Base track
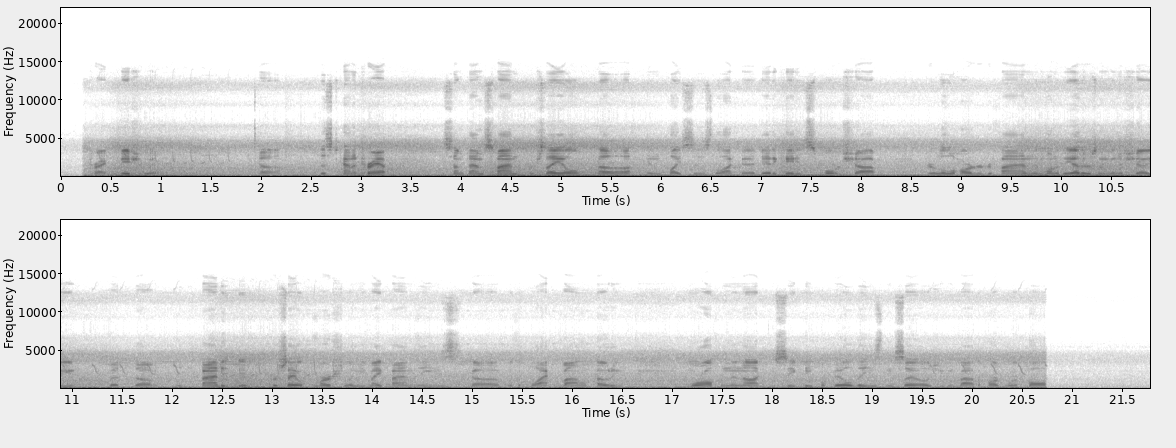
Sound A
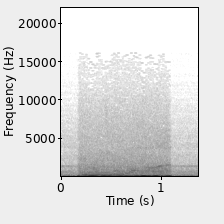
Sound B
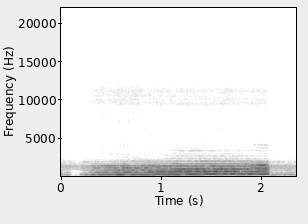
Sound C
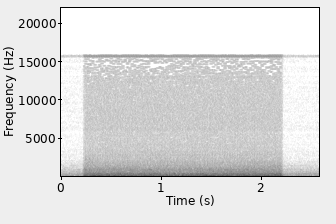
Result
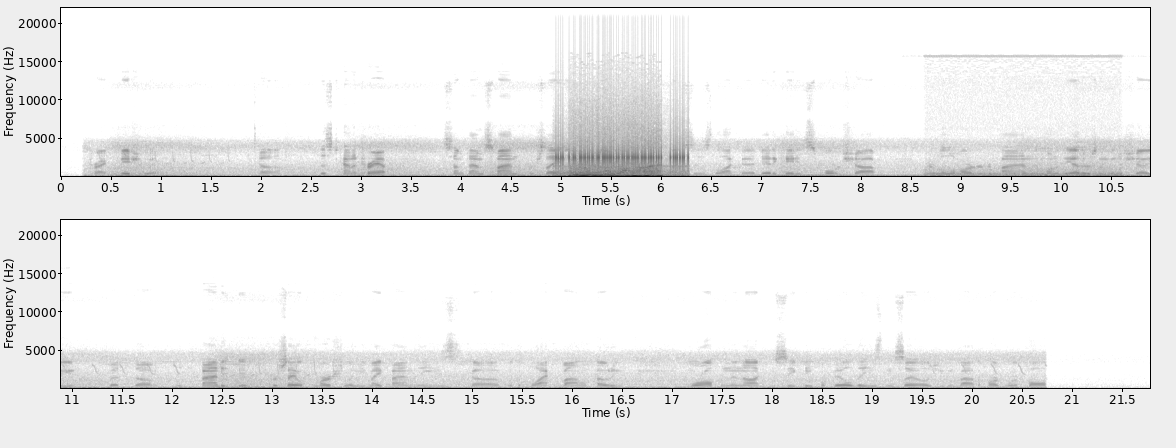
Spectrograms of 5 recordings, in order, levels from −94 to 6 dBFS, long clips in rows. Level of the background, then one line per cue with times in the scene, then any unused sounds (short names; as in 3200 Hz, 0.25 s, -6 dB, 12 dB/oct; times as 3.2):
base track -17.5 dB
4.91 add A -2 dB + rattling part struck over -40 dBFS, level -21 dBFS
8.4 add C -17 dB
not used: B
